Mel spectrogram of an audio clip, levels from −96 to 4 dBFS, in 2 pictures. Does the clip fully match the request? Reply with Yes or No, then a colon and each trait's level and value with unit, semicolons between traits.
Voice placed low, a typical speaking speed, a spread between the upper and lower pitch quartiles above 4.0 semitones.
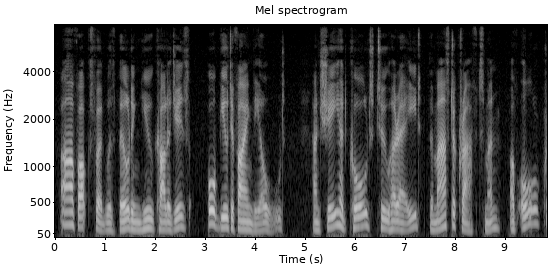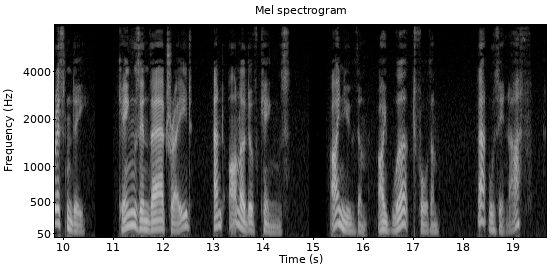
No: low, 115 Hz; slow, 125 wpm; wide, 5.5 semitones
